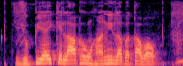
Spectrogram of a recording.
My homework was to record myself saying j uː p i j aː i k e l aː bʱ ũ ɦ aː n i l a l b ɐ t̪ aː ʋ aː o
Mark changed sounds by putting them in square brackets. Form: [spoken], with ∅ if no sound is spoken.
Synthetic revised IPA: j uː p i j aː i k e l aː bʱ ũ ɦ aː n i l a [∅] b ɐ t̪ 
